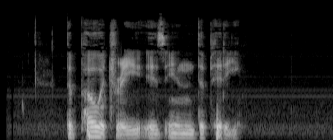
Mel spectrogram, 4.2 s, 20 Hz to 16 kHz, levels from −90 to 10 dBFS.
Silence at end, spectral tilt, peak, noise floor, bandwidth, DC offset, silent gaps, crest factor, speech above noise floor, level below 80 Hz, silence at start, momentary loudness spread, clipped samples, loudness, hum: 1.2 s; -5.5 dB/octave; -2 dBFS; -62 dBFS; 9.4 kHz; under 0.1%; none; 20 dB; 42 dB; -50 dBFS; 0.85 s; 9 LU; under 0.1%; -20 LUFS; none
